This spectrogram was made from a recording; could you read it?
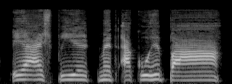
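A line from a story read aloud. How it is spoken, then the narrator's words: Shrieking. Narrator (German): kreischte Tilda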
